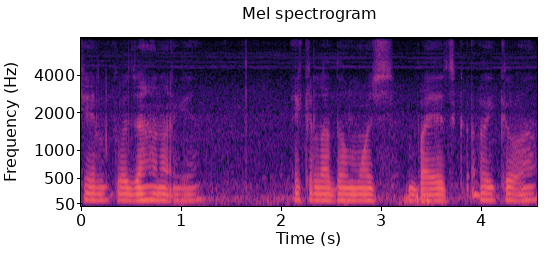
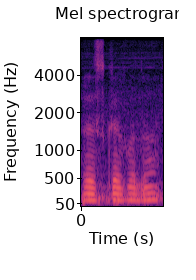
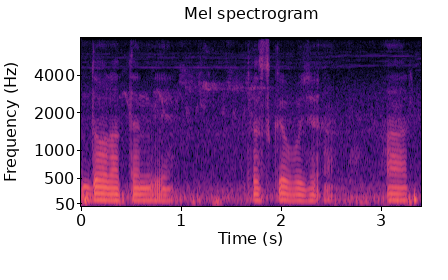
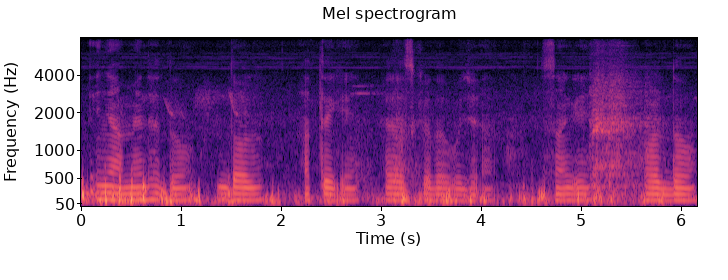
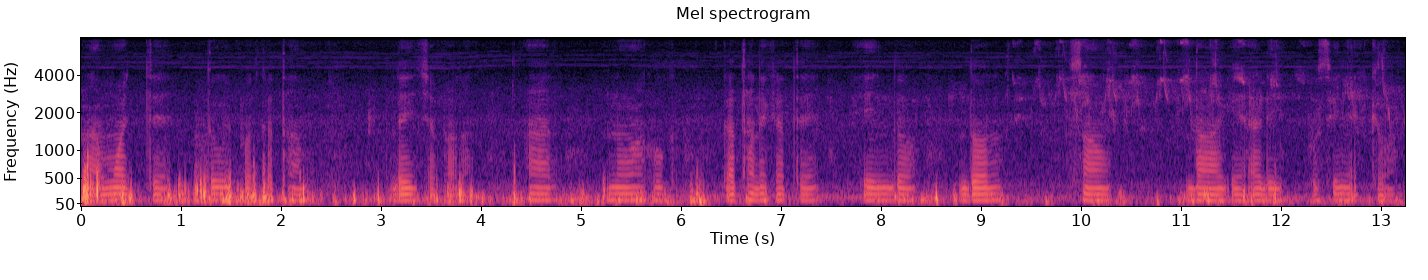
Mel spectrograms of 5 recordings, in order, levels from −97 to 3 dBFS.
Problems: background sounds at intervals, low volume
